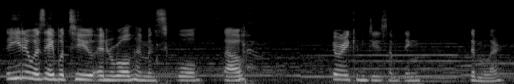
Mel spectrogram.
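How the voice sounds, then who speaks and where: A woman's voice: medium pitch, brisk. A woman giving casual live game commentary, musing aloud about the story as she plays. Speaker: streamer playing a game live. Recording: game music behind. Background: game music.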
